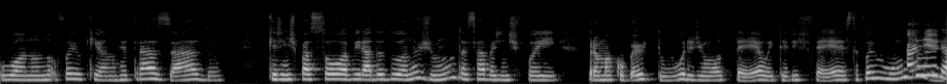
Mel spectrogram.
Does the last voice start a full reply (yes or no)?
no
